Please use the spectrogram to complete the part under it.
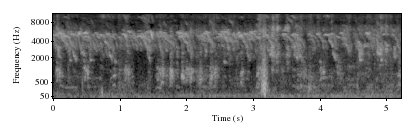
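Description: A flock of ring-necked pheasants clucks and chatters steadily, with overlapping calls and one sharp snap partway through.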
